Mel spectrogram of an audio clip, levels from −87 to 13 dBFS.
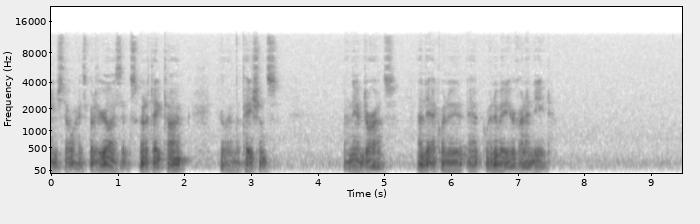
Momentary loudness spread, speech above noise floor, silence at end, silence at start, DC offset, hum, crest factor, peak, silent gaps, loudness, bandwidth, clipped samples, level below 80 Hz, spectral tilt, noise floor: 12 LU; 24 dB; 0.2 s; 0 s; under 0.1%; none; 20 dB; -6 dBFS; none; -26 LUFS; 13 kHz; under 0.1%; -50 dBFS; -6 dB/octave; -50 dBFS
